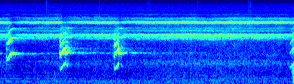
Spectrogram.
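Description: A toucan gives short, sharply rising yelps, like a puppy's bark, spaced about a second apart, over a steady high insect-like hum.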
